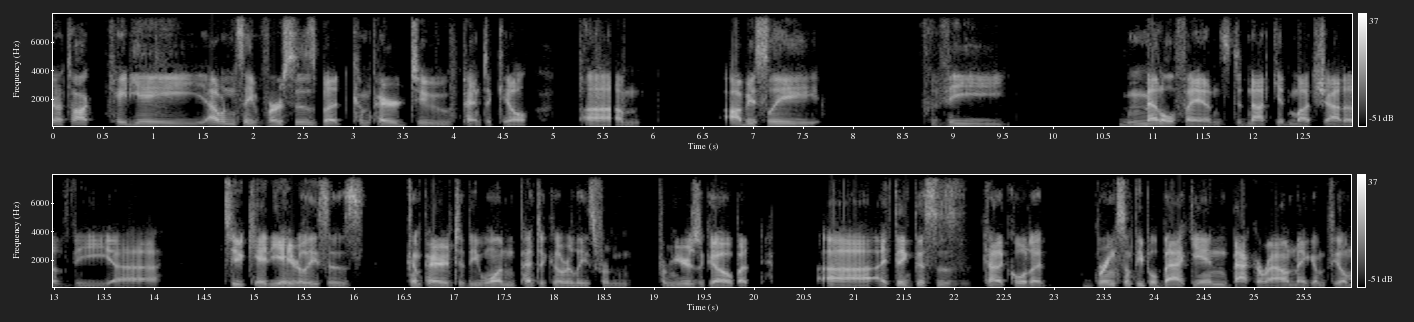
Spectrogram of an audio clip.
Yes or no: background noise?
no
